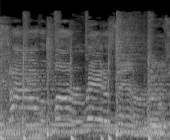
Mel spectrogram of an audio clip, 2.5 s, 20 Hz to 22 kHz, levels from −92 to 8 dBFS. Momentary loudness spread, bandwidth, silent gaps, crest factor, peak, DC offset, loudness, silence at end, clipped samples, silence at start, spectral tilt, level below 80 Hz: 2 LU; 16 kHz; none; 16 dB; -10 dBFS; under 0.1%; -25 LUFS; 0 s; under 0.1%; 0 s; -4.5 dB/octave; -34 dBFS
